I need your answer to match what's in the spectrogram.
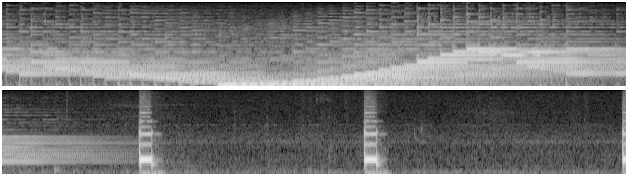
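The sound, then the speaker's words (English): A heart monitor beeps three times, short, sharp, evenly spaced electronic tones that follow a loud swooping synthetic tone that fades out. No one speaks. “What's beeping? Oh, that was the heart monitor.”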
